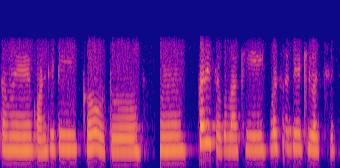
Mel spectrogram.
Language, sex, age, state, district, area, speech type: Gujarati, female, 18-30, Gujarat, Surat, rural, conversation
